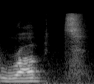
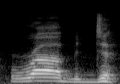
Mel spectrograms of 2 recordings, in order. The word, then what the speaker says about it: rubbed: All I did was was add a voiced D sound at the end. Rubbed. It's not rubbed with an unvoiced T. It's rubbed like that.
